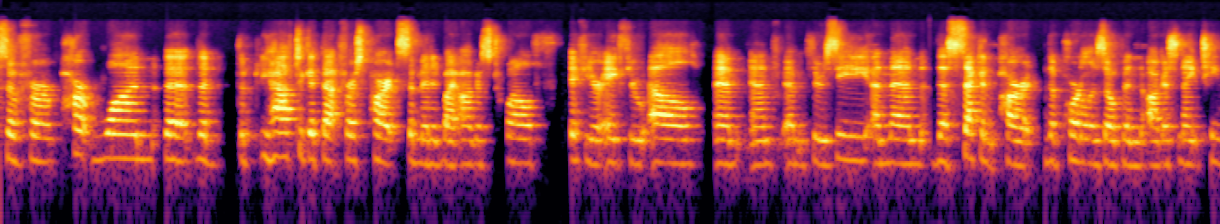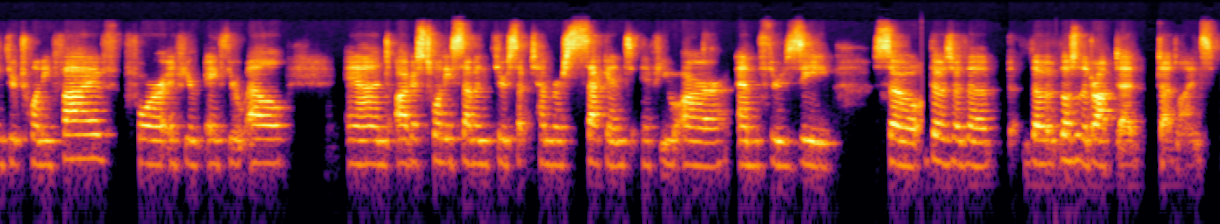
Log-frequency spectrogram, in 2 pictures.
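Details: Adult woman who says she is a person who stutters, with word repetitions; stuttering.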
